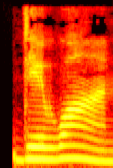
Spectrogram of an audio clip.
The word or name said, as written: diwan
